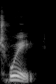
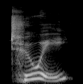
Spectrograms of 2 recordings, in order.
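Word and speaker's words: Thuy: which is uh pronounced twi tui. But if you say tui, it actually means poop.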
